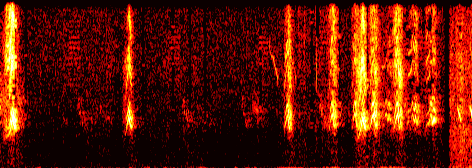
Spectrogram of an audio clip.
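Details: Finches fighting over a plentiful food source give short, high chips and sharp squeaky notes in irregular bursts, clustered toward the end, over faint background hiss.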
